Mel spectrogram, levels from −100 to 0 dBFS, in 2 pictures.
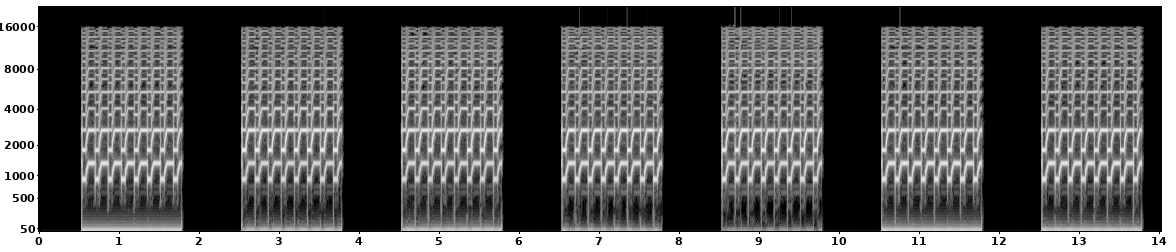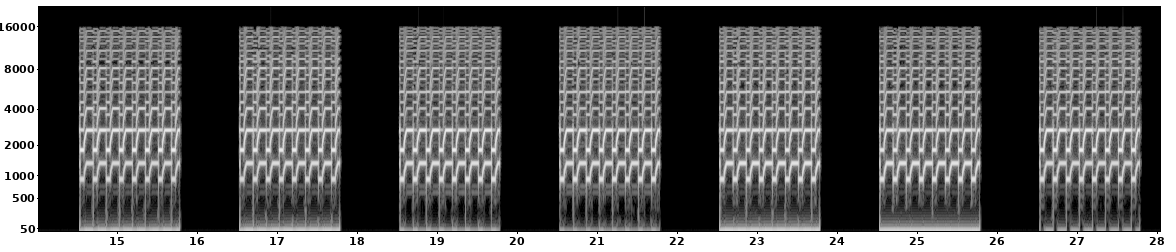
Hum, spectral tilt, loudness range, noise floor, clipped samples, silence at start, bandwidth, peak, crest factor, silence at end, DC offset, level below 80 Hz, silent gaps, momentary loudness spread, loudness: none; 4.5 dB/octave; 2 LU; under -90 dBFS; under 0.1%; 0 s; 16.5 kHz; 0 dBFS; 10 dB; 0 s; 2%; -48 dBFS; none; 7 LU; -6 LUFS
